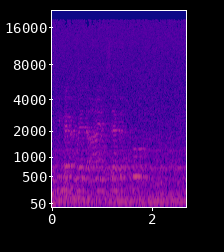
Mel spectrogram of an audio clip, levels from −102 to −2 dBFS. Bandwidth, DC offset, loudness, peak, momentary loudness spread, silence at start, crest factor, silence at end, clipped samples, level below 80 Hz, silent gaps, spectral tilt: 19 kHz; under 0.1%; -59 LUFS; -44 dBFS; 4 LU; 0 s; 16 dB; 0 s; under 0.1%; -68 dBFS; none; -4 dB/octave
